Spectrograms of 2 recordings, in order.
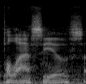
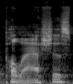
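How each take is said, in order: First: Palacios said puh-LASS-ee-ohs; Palacios as spelt. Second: Palacios the local way, puh-LASH-us. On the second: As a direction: say Palacios with a sh in the middle. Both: Shown as a demonstration. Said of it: "but it looks like Palacios".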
